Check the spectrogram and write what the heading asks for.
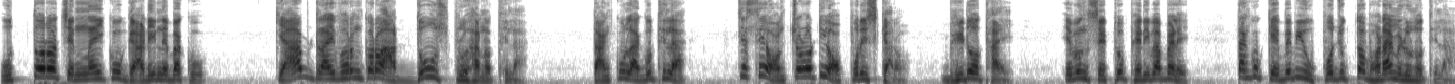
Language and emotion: Odia, disgusted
